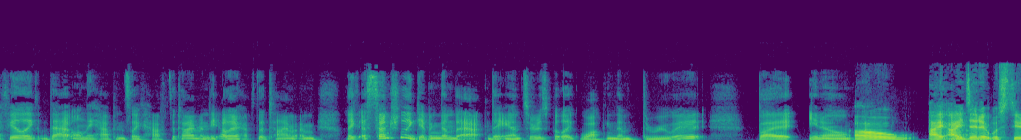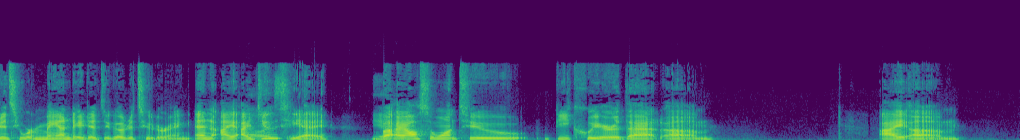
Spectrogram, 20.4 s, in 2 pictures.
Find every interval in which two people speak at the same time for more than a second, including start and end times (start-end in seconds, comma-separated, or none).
none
